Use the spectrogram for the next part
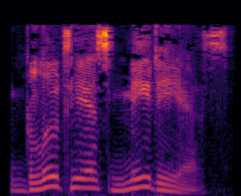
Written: gluteus medius

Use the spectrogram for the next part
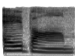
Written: A-bomb

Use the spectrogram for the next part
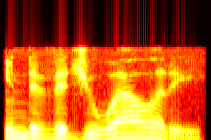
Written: individuality

